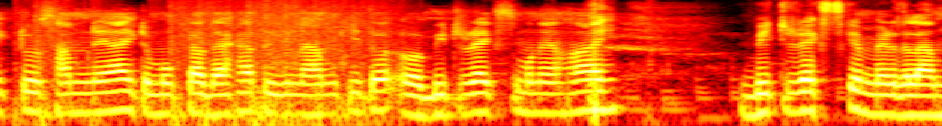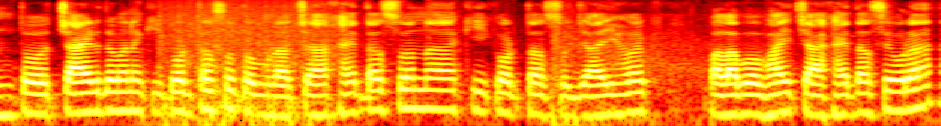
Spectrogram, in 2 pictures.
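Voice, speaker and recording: Joking man commenting on gameplay. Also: fairly high pitch. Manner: joking, teasing opponents, rambling. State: voice slightly hoarse. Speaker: gaming channel host.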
